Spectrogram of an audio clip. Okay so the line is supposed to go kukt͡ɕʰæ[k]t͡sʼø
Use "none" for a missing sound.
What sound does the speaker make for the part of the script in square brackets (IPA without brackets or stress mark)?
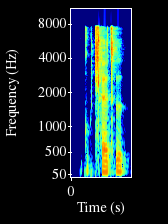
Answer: none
